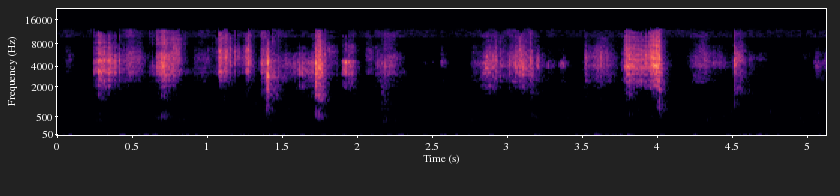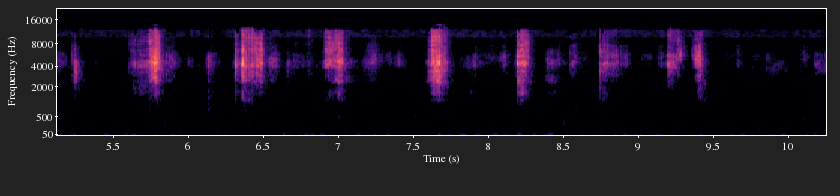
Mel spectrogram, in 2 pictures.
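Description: A book page being torn by hand in many short, irregular rips, a narrow strip pulled off a little at a time.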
